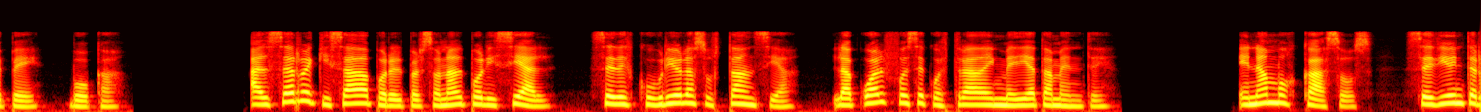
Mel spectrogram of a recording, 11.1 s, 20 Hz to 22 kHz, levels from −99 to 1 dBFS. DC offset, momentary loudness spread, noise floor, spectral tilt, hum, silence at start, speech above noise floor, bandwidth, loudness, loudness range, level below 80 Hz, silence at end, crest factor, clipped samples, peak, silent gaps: under 0.1%; 13 LU; under -90 dBFS; -5.5 dB/octave; none; 0 s; over 71 dB; 8 kHz; -20 LUFS; 2 LU; -58 dBFS; 0 s; 18 dB; under 0.1%; -2 dBFS; 1.08-1.80 s, 8.49-9.21 s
